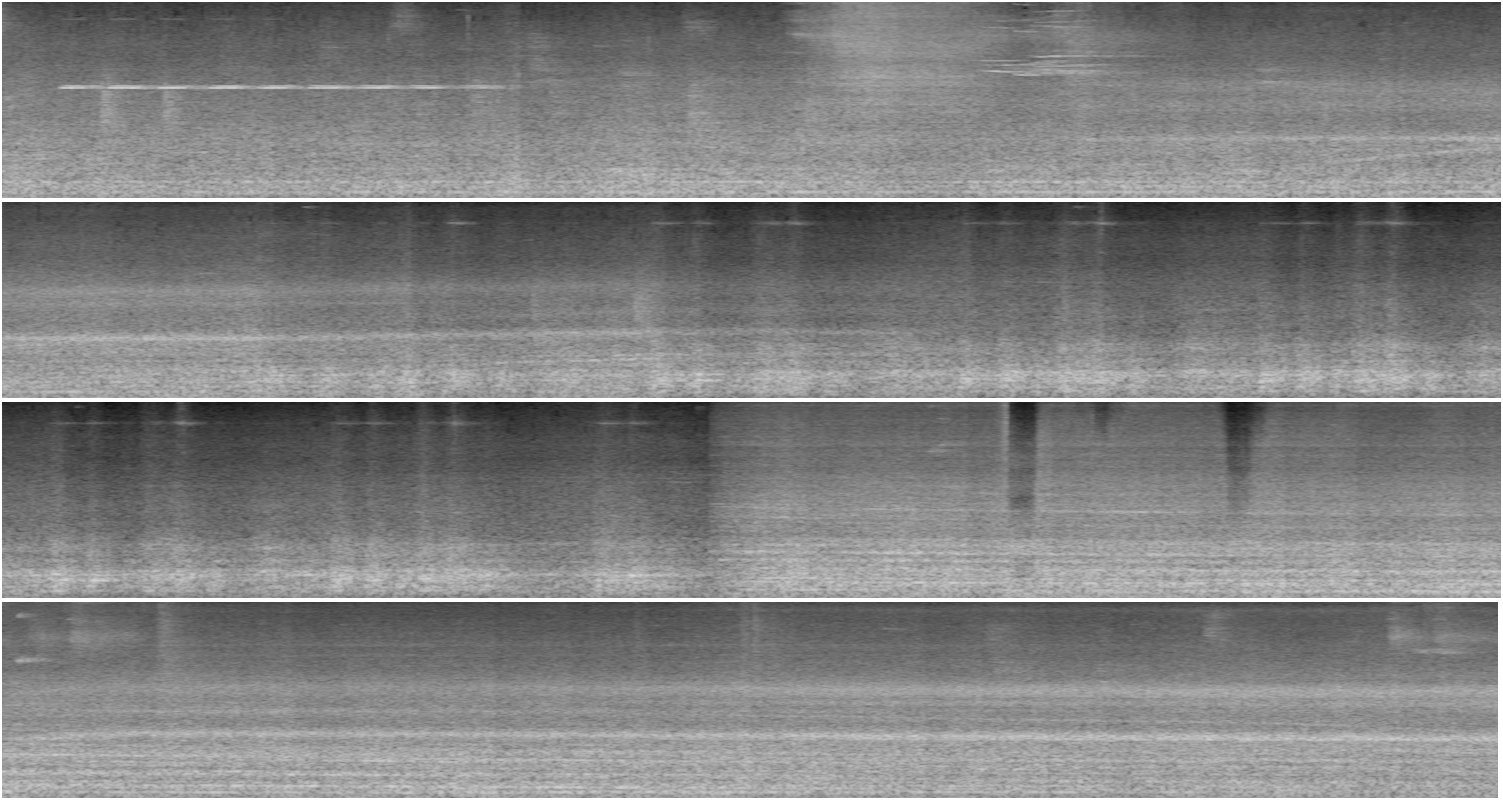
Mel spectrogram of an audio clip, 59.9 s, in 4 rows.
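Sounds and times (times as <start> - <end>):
air hiss: 7.9 - 10.1.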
